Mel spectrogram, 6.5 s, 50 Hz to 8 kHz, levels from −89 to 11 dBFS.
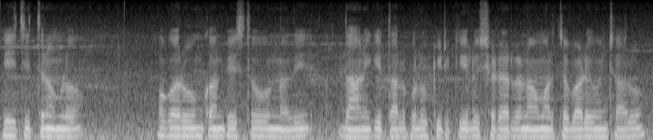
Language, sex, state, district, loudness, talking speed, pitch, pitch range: Telugu, male, Telangana, Mahabubabad, -14 LUFS, 110 wpm, 110 Hz, 105-115 Hz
